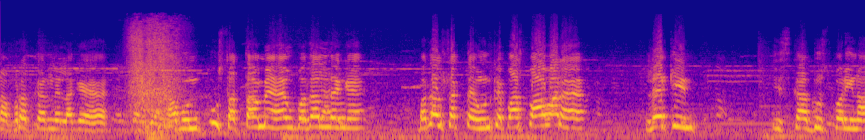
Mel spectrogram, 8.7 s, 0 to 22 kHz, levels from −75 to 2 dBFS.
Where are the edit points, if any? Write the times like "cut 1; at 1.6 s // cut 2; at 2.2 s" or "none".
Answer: cut 1; at 1.3 s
